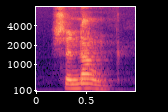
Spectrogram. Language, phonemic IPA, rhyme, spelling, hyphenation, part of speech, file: Dutch, /səˈnɑŋ/, -ɑŋ, senang, se‧nang, adjective, Nl-senang.ogg
- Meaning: comfortable, at ease, pleasant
